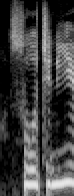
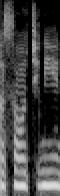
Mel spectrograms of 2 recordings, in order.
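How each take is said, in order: First: शोचनीय with "o", "soch-niya"; plain o at the start of शोचनीय; correct vowel. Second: शोचनीय with "au", "sauch-niya"; wrong vowel. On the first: Teacher telling students the right spelling, correct vowel. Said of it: "शोचनीय होगा". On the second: Teacher rejecting the misspelling, wrong vowel. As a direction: open au at the start of शोचनीय. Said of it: "शोचनीय नहीं". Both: Shown as a demonstration.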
